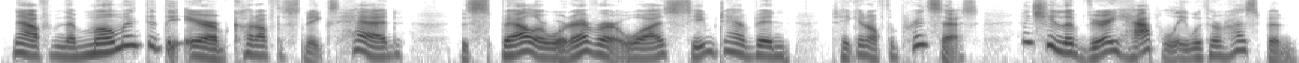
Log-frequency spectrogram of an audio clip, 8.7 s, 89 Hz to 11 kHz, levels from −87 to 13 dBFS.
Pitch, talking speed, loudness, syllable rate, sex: 185 Hz, 235 wpm, -22 LUFS, 6.2 syllables/s, female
